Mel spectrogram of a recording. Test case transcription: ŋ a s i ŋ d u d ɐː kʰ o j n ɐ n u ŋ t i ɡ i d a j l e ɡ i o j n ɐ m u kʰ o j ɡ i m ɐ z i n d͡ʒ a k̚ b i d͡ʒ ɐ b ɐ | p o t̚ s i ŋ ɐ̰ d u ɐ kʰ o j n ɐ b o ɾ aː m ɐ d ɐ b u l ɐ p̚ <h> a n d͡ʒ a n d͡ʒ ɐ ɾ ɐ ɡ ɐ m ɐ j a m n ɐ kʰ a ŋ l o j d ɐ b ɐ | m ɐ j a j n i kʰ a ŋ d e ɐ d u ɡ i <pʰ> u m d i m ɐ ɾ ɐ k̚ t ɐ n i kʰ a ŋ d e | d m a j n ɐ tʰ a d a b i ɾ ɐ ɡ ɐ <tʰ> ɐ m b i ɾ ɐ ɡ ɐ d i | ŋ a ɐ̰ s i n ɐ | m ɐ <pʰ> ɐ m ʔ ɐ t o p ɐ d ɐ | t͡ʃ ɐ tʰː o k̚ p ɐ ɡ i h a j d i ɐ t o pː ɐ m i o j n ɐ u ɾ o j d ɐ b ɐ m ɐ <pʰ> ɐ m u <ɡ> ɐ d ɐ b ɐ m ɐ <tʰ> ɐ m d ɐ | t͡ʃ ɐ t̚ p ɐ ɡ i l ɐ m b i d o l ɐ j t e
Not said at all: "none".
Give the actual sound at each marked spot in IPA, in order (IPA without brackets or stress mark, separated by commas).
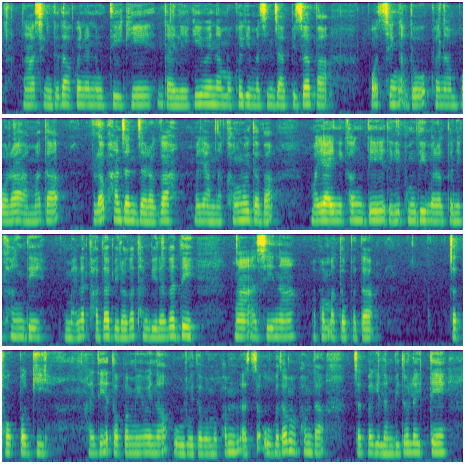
h, pʰ, tʰ, pʰ, pʰ, ɡ, pʰ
